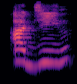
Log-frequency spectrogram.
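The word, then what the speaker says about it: один: La primera letra o se va a leer como una a. Recuerden que la pronunciación en el idioma ruso no es la misma como vamos a escribir, eh, sobre todo la o.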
